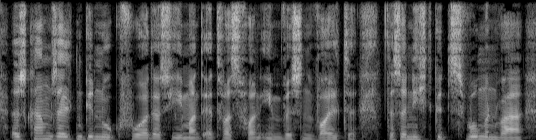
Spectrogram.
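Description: A man narrating a novel in a steady, clear storytelling manner. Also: fairly low pitch, no echo, clean studio sound. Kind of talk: scripted audiobook narration.

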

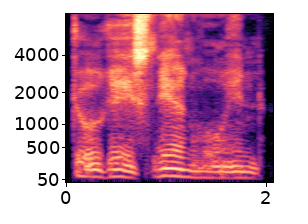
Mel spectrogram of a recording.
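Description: A man voicing a gruff, burly half-giant who growls his words. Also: very deep voice, fairly even intonation, slow pace, no echo, clean studio sound, voice pushed down, heavily acted. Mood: insistent.

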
